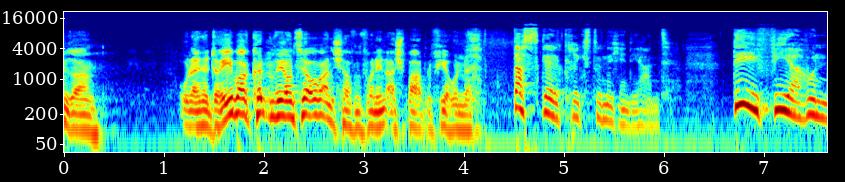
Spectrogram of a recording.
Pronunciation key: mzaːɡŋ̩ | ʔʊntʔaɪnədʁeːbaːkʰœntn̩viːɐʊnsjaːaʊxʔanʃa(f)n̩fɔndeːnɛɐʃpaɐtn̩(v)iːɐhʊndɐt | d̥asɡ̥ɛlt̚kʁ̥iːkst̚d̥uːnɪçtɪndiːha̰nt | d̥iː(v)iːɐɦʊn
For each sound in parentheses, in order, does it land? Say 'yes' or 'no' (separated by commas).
yes, no, no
